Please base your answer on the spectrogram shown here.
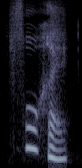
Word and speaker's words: forêt: So, écran, mer, forêt. It's even you have to open the mouth even more.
